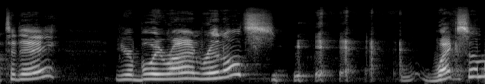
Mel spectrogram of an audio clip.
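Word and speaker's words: Wrexham: your boy Ryan Reynolds Wexom I think is how they pronounce it signed uh uh oh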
